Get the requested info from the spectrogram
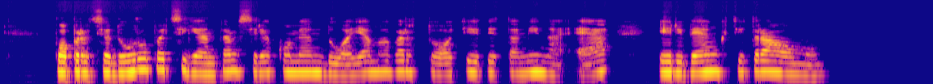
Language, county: Lithuanian, Utena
